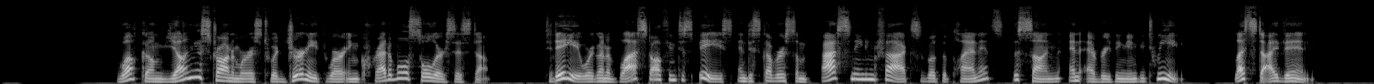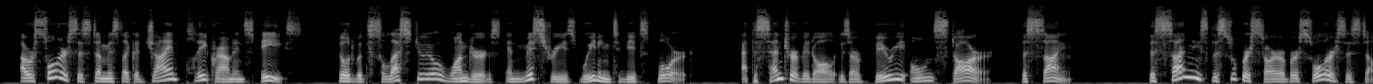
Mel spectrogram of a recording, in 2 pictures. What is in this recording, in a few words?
Childrens Narration Voice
